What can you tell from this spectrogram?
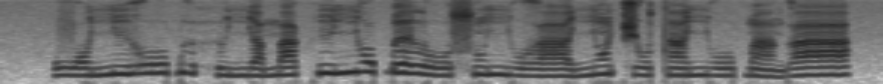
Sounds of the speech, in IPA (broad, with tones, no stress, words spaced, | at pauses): vɔ˨ ɲĩ˧ɣoː˦ɓɨ˧ hɨ˨ɲa˨ma˦ kĩ˧ɲɔ˦ɓɛ˧ loː˨sũ˧ɲo˨ɣaː˨ ɲɔ̃˧t͡ʃo˨tã˨ɲoː˨ ɓã˨ ɡaː˦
